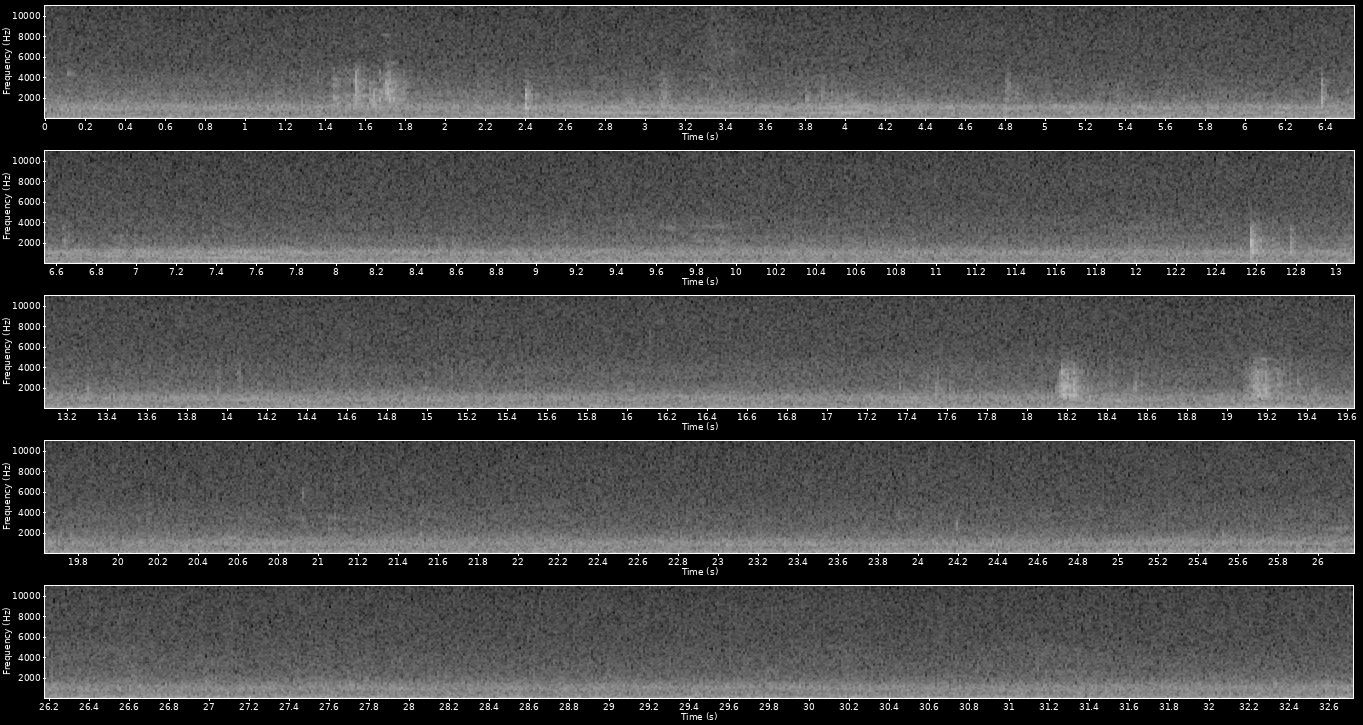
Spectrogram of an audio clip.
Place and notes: heiligenhaus, wiel, gang durch feld
gang durch durchfrostetes feld, morgens
nahe flugfeld
project: :resonanzen - neanderland - soundmap nrw: social ambiences/ listen to the people - in & outdoor nearfield recordings, listen to the people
